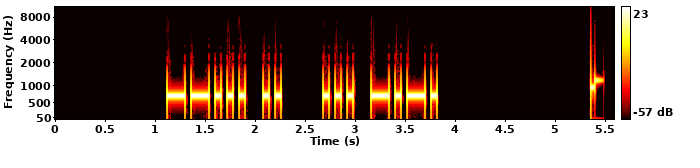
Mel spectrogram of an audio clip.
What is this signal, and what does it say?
Morse code, heard as a keyed tone, about 20 wpm, 700 Hz. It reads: 7I SC
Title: Winter Field Day Exchanges Encore 20wpm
